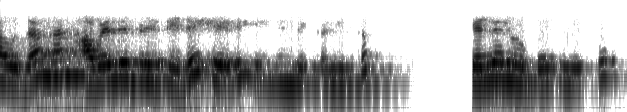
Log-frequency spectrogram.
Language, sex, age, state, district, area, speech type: Kannada, female, 18-30, Karnataka, Mandya, rural, conversation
